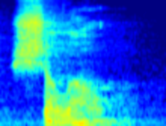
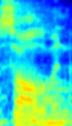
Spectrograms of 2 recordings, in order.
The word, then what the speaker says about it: Shalom: That's why his name is actually Shalom. We pronounce it Solomon because, you know, we're Americans, I guess.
